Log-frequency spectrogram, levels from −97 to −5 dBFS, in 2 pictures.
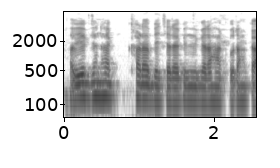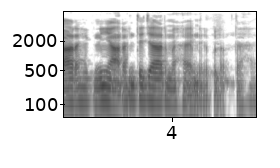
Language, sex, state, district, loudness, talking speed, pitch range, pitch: Hindi, male, Chhattisgarh, Balrampur, -36 LUFS, 235 wpm, 115-125 Hz, 115 Hz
